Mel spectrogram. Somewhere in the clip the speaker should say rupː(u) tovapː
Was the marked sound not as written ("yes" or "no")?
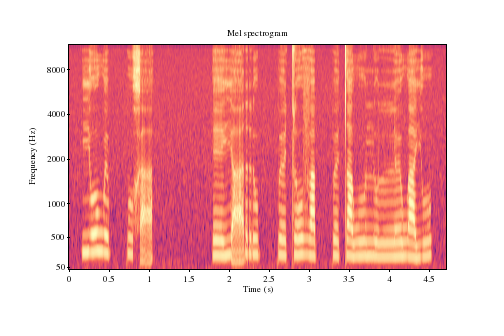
yes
